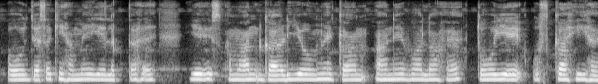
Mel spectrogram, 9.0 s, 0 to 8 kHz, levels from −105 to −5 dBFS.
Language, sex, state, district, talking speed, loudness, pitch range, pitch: Marwari, male, Rajasthan, Nagaur, 135 wpm, -16 LUFS, 175-185 Hz, 175 Hz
